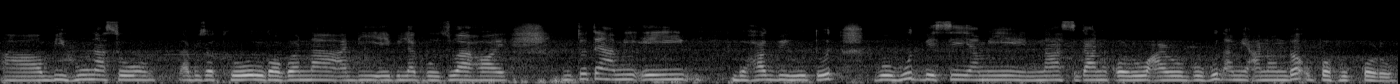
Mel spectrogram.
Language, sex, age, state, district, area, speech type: Assamese, female, 45-60, Assam, Nagaon, rural, spontaneous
